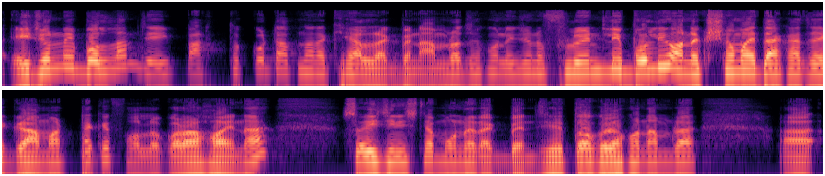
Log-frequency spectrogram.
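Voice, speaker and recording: A man teaching an online Arabic class, explaining terms slowly, repeating them and checking often that students follow. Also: on the high side, a bit bright, no echo, studio quality. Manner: has students repeat words after him.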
